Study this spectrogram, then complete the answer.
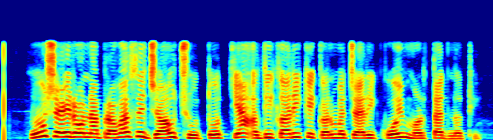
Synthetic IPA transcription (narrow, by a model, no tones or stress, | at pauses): hũʃəɦiɾonapɾəʋased͡ʒawt͡ʃʰũt̪ot̪jãʔəd̪ʱikaɾikekəɾmət͡ʃaɾikoiməɭt̪ad̪nət̪ʰi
